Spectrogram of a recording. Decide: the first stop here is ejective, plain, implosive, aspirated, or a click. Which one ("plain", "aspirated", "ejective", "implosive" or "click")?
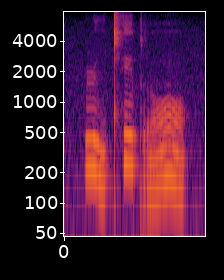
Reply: aspirated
